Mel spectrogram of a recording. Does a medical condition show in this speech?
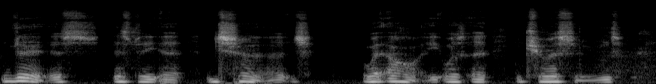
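Yes: Down syndrome; three copies of chromosome 21, from birth; age 38; told when very young would never read or speak.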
